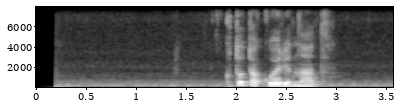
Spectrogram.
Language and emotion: Russian, neutral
